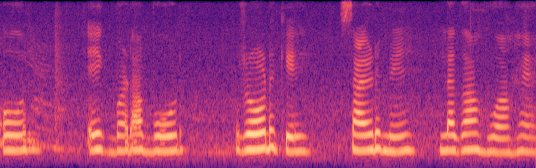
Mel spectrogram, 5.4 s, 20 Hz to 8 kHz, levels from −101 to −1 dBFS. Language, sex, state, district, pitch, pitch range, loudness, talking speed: Hindi, female, Haryana, Rohtak, 240 Hz, 230-250 Hz, -18 LUFS, 125 wpm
